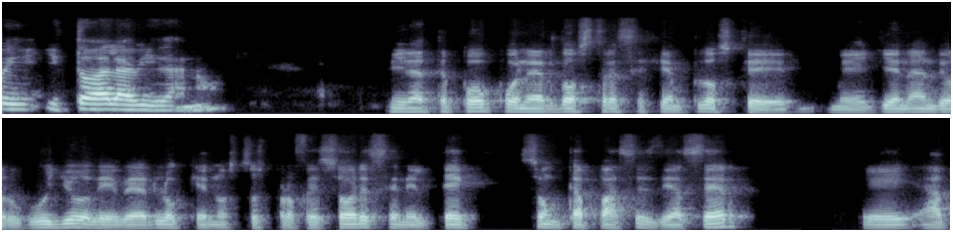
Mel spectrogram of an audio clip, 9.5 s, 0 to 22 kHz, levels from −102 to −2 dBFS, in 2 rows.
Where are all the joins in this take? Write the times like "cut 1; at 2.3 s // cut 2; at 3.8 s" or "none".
none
